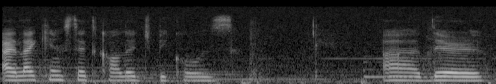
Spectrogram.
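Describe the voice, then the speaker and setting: With music in the background and audible room echo, a woman speaks at a medium pitch and a very slow pace in a monotone, flat way. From Rwanda. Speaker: college student and refugee. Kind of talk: interview testimony.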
